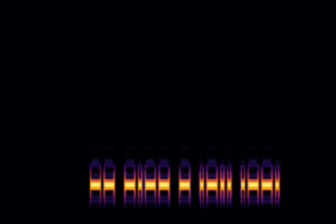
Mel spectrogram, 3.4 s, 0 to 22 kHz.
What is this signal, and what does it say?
Morse code, heard as a keyed tone, about 36 wpm, 700 Hz. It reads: MYTLP
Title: Code Groups - 5 Letters - 35wpm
